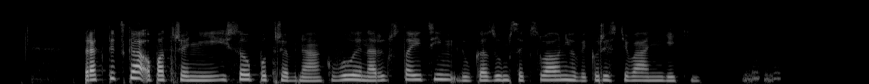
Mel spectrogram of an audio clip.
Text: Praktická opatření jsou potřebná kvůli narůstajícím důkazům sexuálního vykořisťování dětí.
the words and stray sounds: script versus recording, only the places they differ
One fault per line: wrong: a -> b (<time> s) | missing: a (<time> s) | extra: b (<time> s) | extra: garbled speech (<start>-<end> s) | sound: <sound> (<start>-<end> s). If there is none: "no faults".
sound: laugh (7.4-7.8 s)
